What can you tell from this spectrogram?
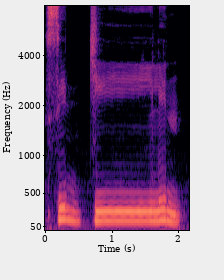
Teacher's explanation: জিহ্বার মধ্যভাগ তার বরাবর ওপরে তালুর সঙ্গে লাগিয়ে জিম অক্ষর উচ্চারিত হয়। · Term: জিমের মাখরাজটা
